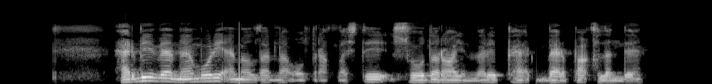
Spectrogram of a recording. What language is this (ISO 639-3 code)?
uig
